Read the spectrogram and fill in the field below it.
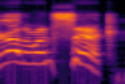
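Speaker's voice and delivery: put-on high, loud little child voice.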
